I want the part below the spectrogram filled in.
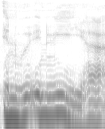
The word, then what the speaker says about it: ennui: And about the scenery and the ennui.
